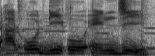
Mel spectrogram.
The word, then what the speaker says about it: rodong: Ejaan dia R-O-D-O-N-G. Rodong. Sebut dia pun rodong.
